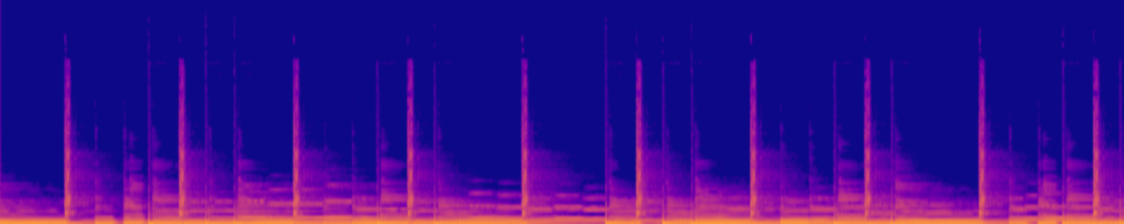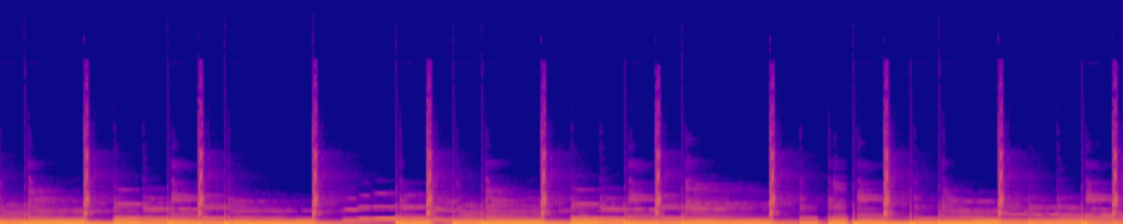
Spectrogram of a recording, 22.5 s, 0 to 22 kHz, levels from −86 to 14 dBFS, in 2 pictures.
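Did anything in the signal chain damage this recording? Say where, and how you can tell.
No, there is no audible sign of damage from any stage of the signal chain in this audio.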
